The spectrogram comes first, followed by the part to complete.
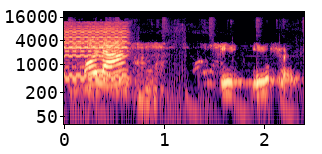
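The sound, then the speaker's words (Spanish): A loud, warbling electronic telephone ring sounds for a brief burst at the start, then cuts off as people begin talking. “Están los teléfonos sonando.”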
